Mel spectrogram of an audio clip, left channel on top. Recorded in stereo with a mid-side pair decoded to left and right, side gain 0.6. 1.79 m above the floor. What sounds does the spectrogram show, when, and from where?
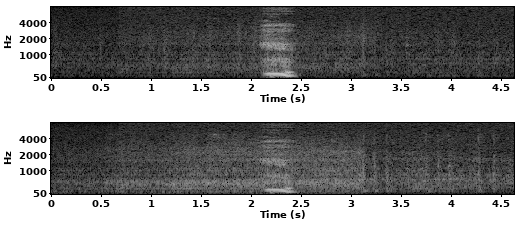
2.1 s a gasp: 25° left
